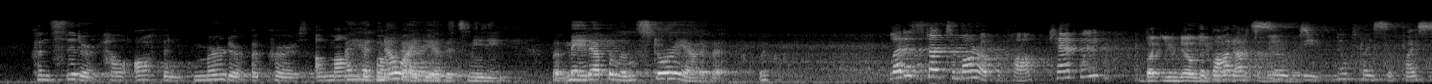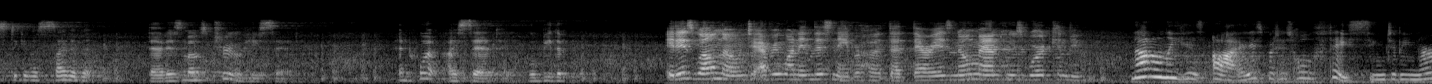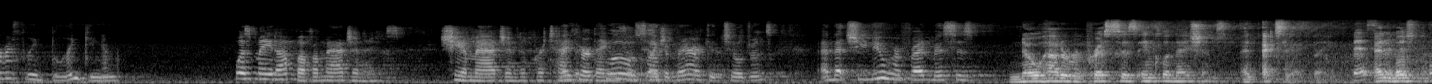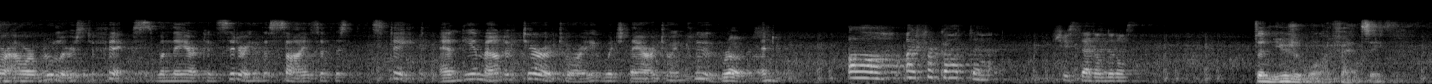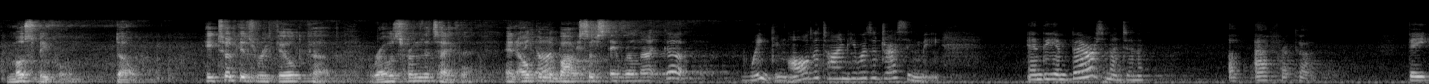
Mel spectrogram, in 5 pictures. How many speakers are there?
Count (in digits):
10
